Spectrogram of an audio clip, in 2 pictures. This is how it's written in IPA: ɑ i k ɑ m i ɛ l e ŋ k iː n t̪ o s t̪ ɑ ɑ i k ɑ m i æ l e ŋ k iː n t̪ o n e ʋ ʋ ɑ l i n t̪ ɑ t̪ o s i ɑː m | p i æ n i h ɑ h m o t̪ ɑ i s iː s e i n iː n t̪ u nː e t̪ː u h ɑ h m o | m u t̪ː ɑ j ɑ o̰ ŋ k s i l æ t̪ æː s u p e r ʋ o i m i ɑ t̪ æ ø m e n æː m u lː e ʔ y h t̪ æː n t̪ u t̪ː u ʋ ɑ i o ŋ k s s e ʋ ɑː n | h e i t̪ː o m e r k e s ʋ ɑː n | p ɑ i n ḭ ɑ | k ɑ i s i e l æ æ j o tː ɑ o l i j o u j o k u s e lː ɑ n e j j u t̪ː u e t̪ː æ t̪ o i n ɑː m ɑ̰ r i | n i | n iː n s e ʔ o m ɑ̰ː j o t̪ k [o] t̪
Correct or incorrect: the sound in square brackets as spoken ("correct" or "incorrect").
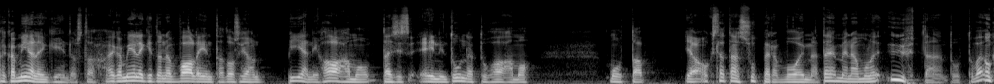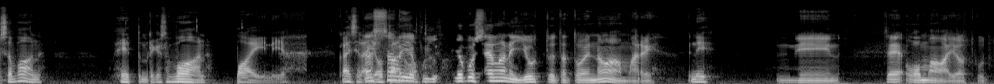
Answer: incorrect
